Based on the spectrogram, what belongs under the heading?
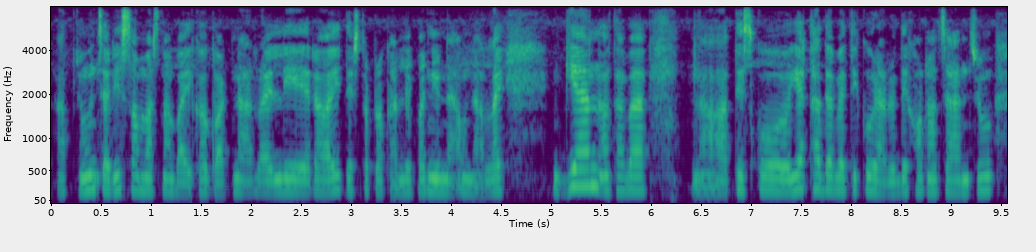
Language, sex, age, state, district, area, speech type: Nepali, female, 30-45, West Bengal, Jalpaiguri, urban, spontaneous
